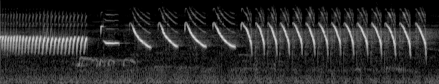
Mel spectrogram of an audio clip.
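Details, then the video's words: Canary song played to get a caged canary singing: a dense buzzy trill, a brief pause, then downward-sweeping whistles that speed up into a rapid regular series of slurred notes. "Suara Burung Kenari Gacor Dor Nembak Untuk Pancingan"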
